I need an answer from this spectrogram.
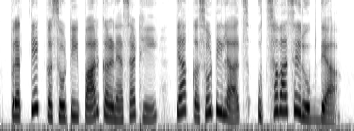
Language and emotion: Marathi, neutral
